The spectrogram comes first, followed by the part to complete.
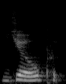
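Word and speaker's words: Joop: anyone has tried and i think it's pronounced yo j-o-o-p i have that one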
